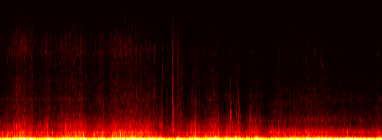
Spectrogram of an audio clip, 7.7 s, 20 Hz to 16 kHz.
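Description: A loud, deep V8 engine of a 1968 Chevrolet Camaro rumbles steadily while accelerating in second gear to 4,000 RPM, its throaty roar filling the whole stretch with no voices over it.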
